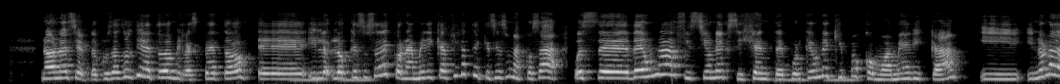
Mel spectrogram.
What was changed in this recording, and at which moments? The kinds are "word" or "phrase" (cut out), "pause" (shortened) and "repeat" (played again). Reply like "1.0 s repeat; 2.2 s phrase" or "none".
5.7 s pause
